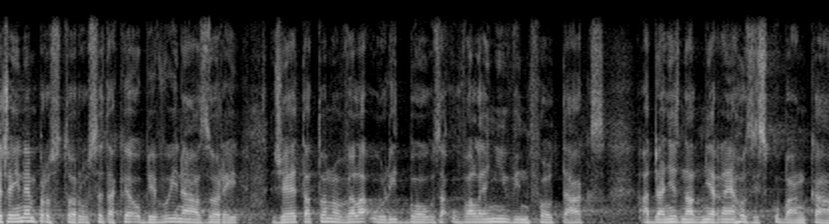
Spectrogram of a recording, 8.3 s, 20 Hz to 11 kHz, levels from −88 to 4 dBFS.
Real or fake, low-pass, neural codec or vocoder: real; 9.9 kHz; none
